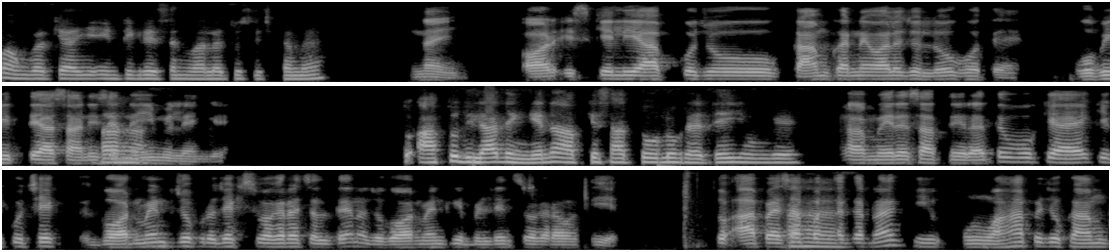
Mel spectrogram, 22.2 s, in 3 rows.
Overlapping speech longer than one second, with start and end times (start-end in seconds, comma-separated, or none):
none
